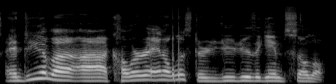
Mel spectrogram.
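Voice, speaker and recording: A man hosts a sports talk show. His voice sits a little high, and the sound is dry with no room around it. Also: quick pace, smooth, dry recording.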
